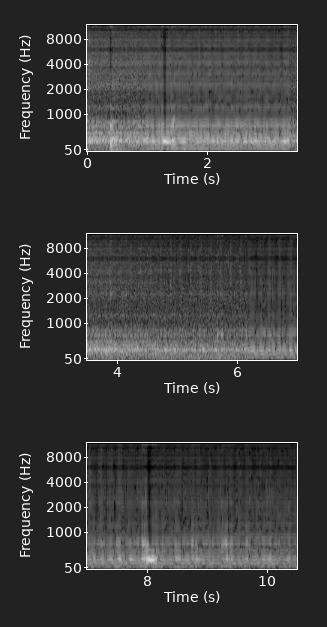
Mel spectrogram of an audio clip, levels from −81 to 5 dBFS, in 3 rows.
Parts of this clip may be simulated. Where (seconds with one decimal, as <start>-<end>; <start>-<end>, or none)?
1.0-3.4; 6.2-10.5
